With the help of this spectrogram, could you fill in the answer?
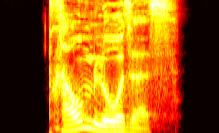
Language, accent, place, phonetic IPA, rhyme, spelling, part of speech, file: German, Germany, Berlin, [ˈtʁaʊ̯mloːzəs], -aʊ̯mloːzəs, traumloses, adjective, De-traumloses.ogg
- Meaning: strong/mixed nominative/accusative neuter singular of traumlos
